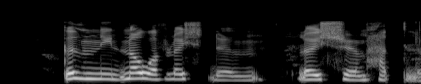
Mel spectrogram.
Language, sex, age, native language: Icelandic, male, 8, Icelandic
